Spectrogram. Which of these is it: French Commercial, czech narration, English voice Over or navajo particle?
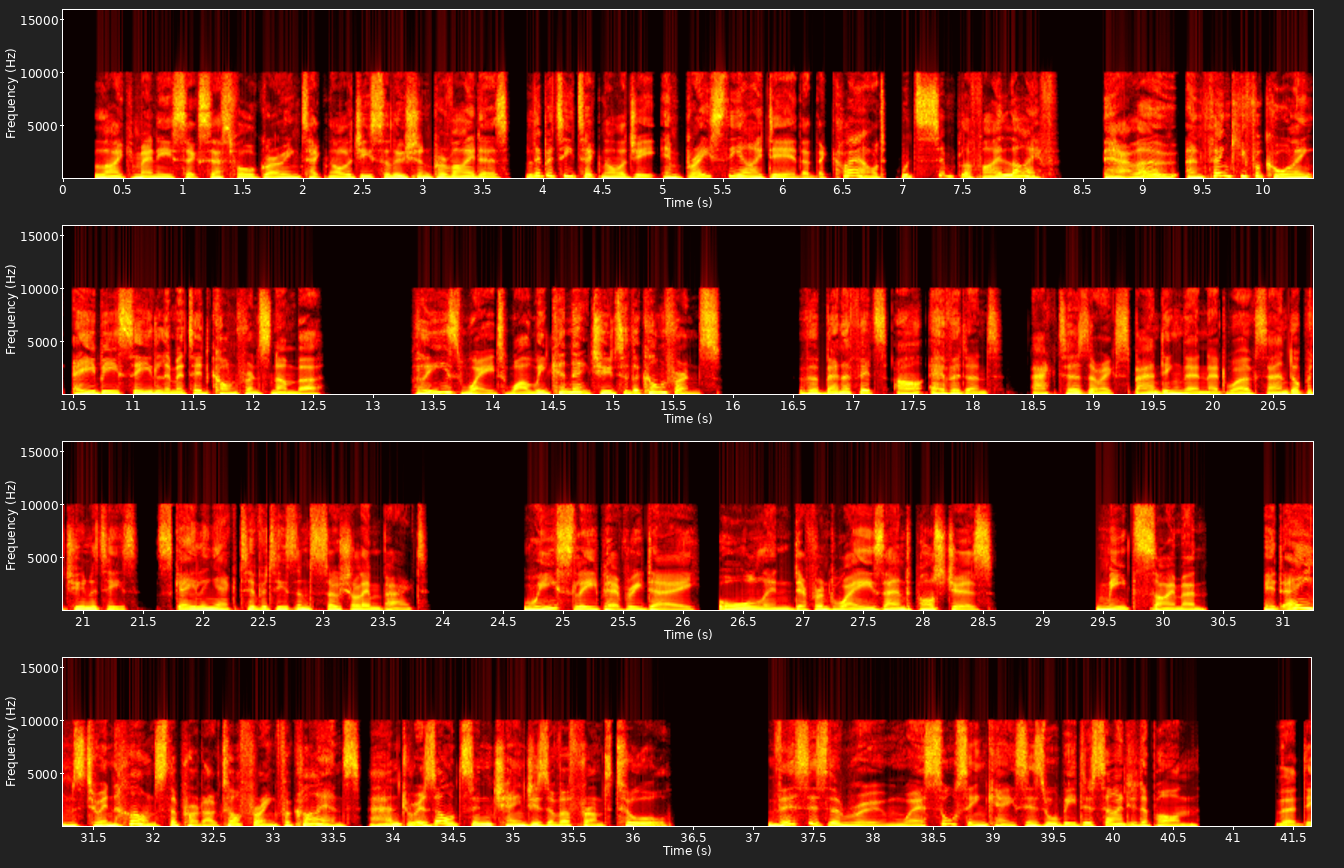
English voice Over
